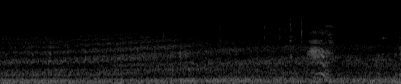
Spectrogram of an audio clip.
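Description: Faint, steady outdoor background noise with a low hum, and a brief faint sound about three seconds in.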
